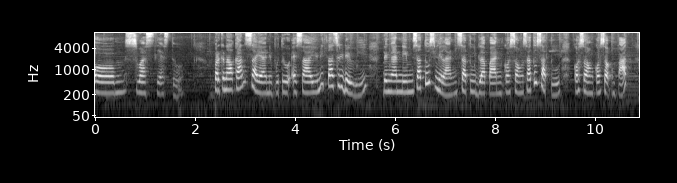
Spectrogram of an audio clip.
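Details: Adult woman; ordinary speech.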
